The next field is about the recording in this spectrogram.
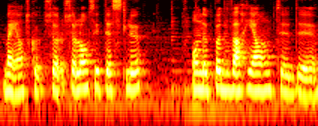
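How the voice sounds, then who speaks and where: A woman's voice: medium pitch, steady tone, unhurried, darkish tone, faint music behind. A young woman from Quebec with a Québécois French accent, chatting casually as a vlog co-host and slipping in English words. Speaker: vlogger co-host. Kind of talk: casual chat.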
